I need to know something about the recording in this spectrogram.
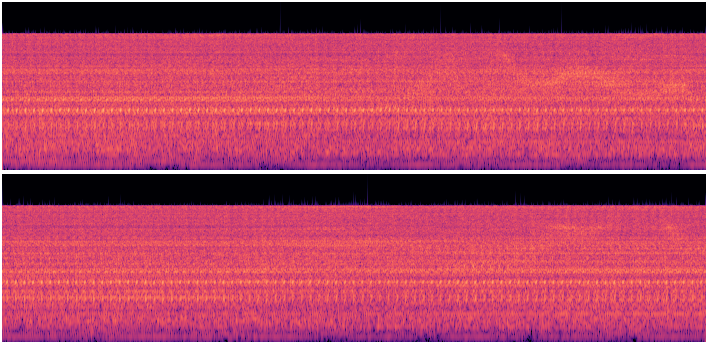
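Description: Bench belt sander running steadily with a high whine, while a metal spoon is held against the moving belt and ground.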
